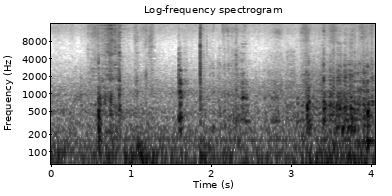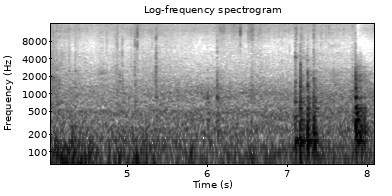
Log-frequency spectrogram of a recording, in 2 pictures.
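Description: Honeybees buzzing steadily around a wooden beehive, with several sharp wooden knocks and a scrape as the hive's outer cover is lifted off and set against the side. The loudest knocks come near the end.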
